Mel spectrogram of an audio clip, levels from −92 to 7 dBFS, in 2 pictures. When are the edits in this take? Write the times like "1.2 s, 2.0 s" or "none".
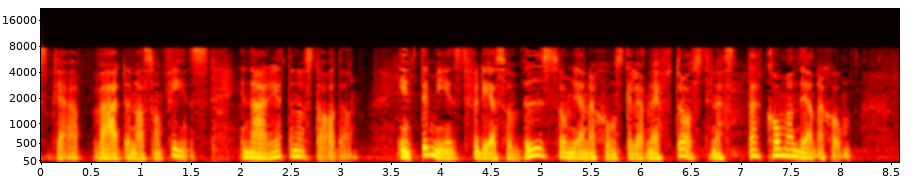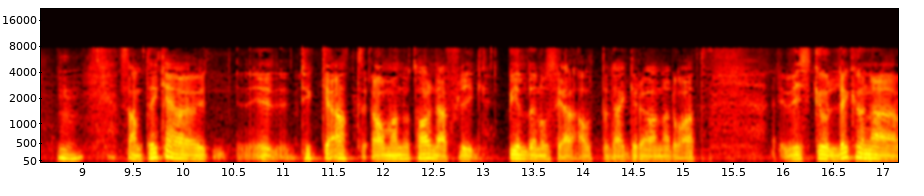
none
